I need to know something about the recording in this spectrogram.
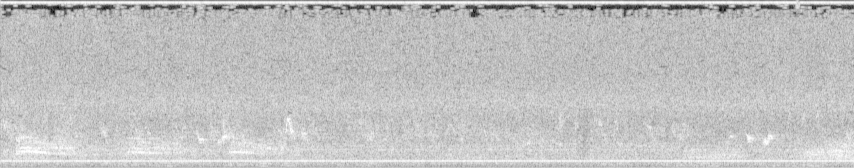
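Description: Scattered bird calls, a few short calls in the first three seconds and high chirps near the end, over a steady hiss. A constant high-pitched tone runs underneath the whole time.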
